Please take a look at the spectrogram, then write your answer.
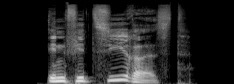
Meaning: second-person singular subjunctive I of infizieren
- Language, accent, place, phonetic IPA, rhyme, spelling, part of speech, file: German, Germany, Berlin, [ɪnfiˈt͡siːʁəst], -iːʁəst, infizierest, verb, De-infizierest.ogg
